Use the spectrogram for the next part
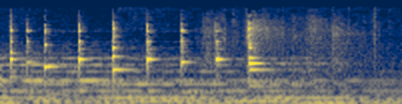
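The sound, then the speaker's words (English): A mobile phone rings after a number is dialed, with a quick, repeating electronic melody of bright, evenly spaced notes over a steady low hum, with no one speaking. “then dials a mobile phone.”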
